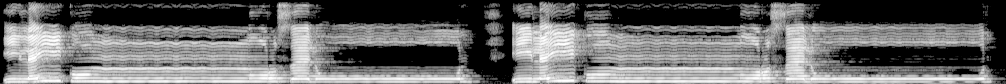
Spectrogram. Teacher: میم کو میم سے ملا کر غنہ اور غنہ کے ساتھ پڑھنا ہے، یعنی کہ وہاں پر آواز کو تھوڑی دیر ناک میں روکنی ہے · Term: ادغام شفوی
